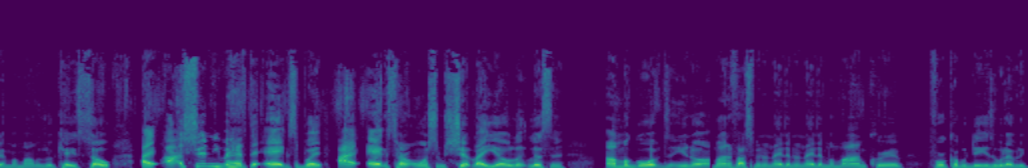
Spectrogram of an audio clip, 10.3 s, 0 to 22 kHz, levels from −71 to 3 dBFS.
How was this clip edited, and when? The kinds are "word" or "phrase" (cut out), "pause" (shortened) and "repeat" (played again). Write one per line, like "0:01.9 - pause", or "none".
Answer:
0:01.6 - phrase
0:03.3 - pause
0:07.1 - phrase
0:07.9 - repeat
